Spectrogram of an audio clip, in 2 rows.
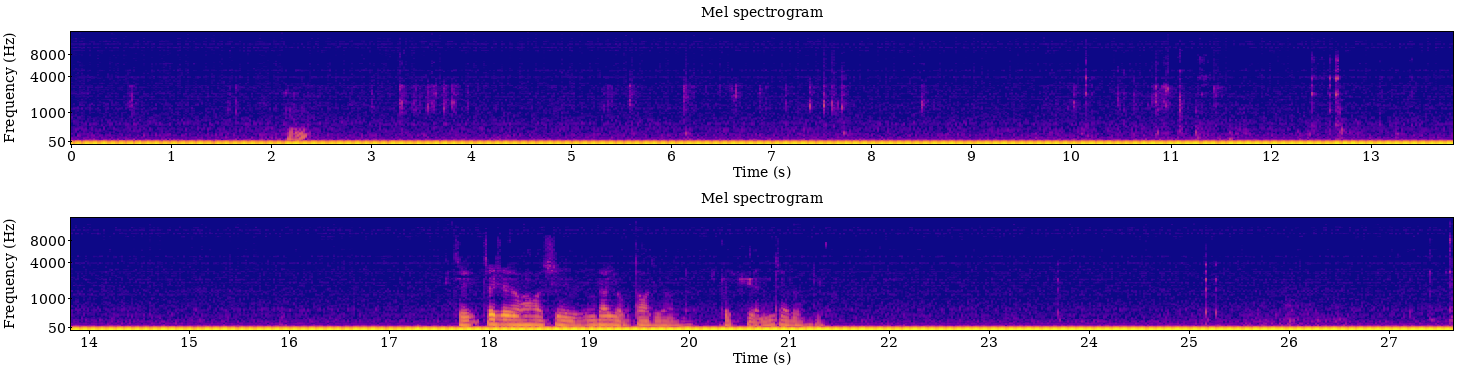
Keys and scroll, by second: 0.7-2.1 typing, 3.3 [, 7.4-8.5 typing, 10.9 ctrl+j.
